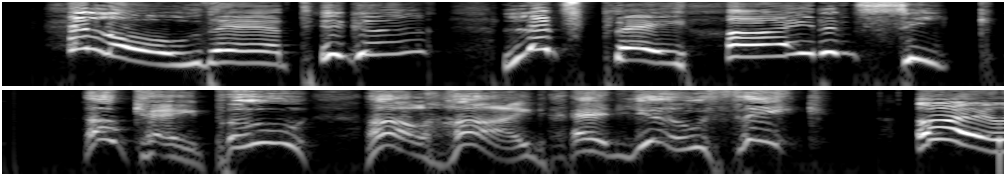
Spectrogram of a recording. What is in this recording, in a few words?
Cartoon and animation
